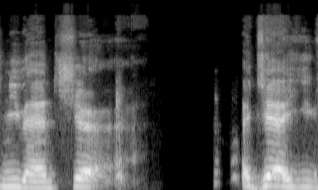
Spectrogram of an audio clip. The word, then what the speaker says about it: New Hampshire: She said I'm saying hamster. New Hampshire. She going British on me again over here. It's pronounced New Hampshire.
